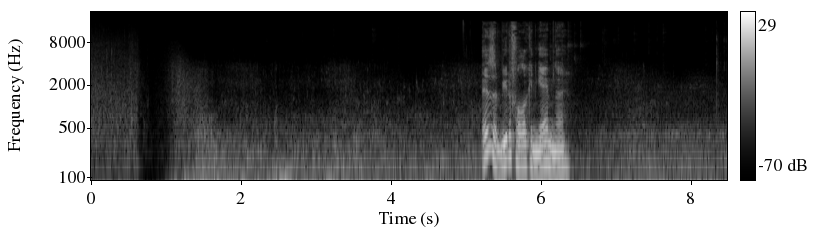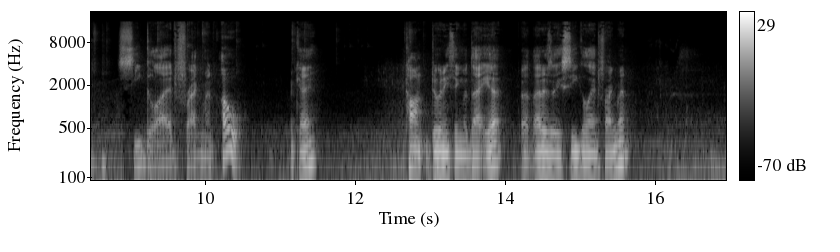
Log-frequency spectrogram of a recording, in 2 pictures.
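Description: Water rumbles and bubbles softly underwater.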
